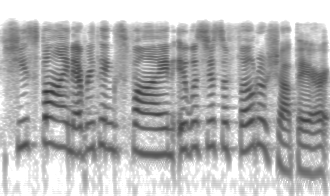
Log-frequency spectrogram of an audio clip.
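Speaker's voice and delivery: high-pitched dismissive mimicry; mock reassurance. Mimicking credulous press excusing the palace.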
